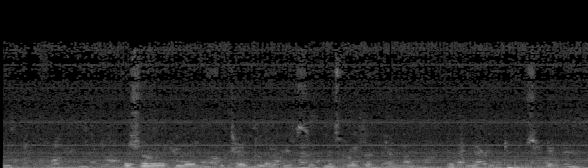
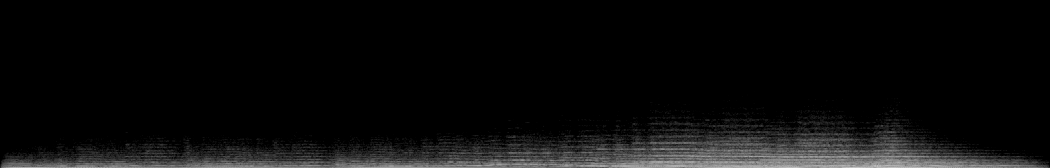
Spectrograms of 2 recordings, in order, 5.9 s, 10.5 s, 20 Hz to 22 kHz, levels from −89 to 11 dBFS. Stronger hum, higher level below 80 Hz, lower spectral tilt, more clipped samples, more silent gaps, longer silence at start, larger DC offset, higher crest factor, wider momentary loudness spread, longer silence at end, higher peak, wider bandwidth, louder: neither; about the same, -42 dBFS vs -38 dBFS; second, -6.5 dB/octave vs -10.5 dB/octave; neither; neither; about the same, 0.05 s vs 0 s; neither; about the same, 22 dB vs 18 dB; second, 15 LU vs 19 LU; about the same, 0 s vs 0.1 s; second, -10 dBFS vs -6 dBFS; first, 17 kHz vs 4.7 kHz; second, -32 LUFS vs -25 LUFS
